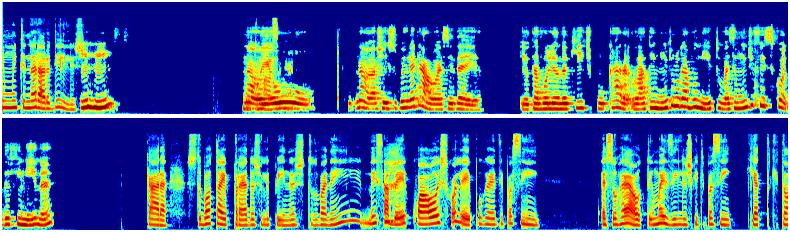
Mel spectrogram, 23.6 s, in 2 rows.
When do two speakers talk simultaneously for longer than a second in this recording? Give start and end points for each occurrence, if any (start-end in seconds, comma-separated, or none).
none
